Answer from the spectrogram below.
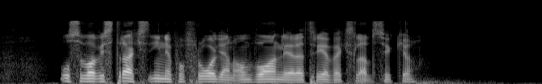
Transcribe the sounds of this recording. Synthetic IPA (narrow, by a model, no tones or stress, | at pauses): ɔsɔvaɾvɪst̪ɾaksɪnːəpʰɔfɾoːɡanɔ̰mvɑːnlɪɡaɾət̪ʰɾeːvɛkslʔa̰d̪sʏkʰːə̰l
